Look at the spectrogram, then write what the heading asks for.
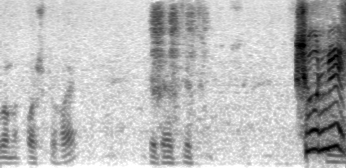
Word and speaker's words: সুনৃত: এবং একই সঙ্গে আমাদের সুজন, ওর আগে যে শব্দটা সেটি উচ্চারণ করতে খুব আমার কষ্ট হয়, সেটা হচ্ছে সুনৃত সুনৃত, সুনৃত হ্যাঁ।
